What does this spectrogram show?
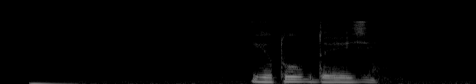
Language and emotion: Russian, sad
